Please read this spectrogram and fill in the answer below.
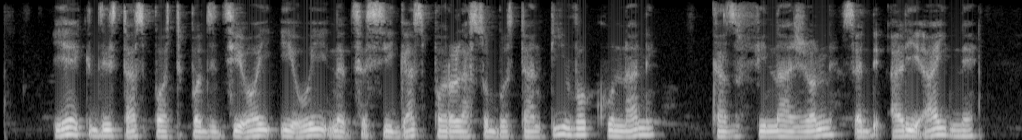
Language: Esperanto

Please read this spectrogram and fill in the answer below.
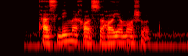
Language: Persian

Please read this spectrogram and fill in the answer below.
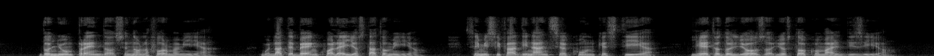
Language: Italian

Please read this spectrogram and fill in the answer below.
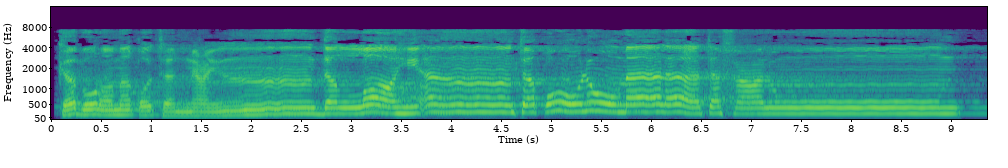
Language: Arabic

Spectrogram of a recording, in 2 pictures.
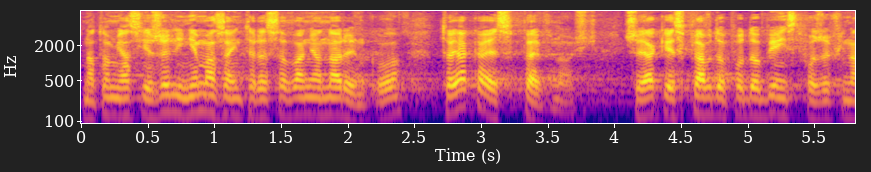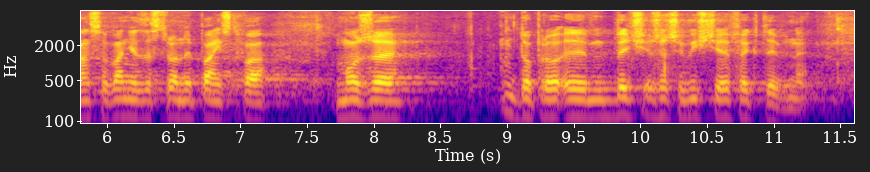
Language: Polish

